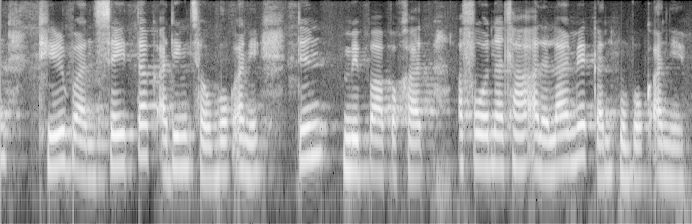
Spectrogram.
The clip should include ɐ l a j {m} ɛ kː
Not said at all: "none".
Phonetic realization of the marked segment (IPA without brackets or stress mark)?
m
